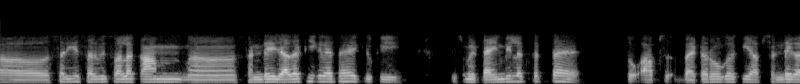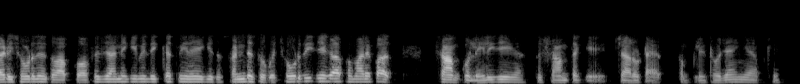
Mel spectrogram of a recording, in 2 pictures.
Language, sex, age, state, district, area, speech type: Urdu, male, 45-60, Uttar Pradesh, Ghaziabad, urban, conversation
